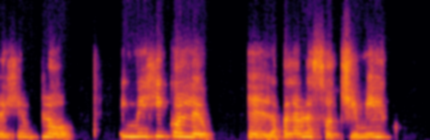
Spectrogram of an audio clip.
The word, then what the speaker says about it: Xochimilco: en méxico la palabra xochimilco la palabra xochimilco se escribe con equis y se lee s h o sea se lee como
